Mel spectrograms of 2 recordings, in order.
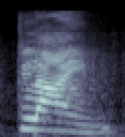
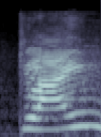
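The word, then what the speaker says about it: climb: नहीं thumb okay thumb अंगूठा क्लाइम। क्लाइंब बोलते। क्लाइंब नहीं बोलते।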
